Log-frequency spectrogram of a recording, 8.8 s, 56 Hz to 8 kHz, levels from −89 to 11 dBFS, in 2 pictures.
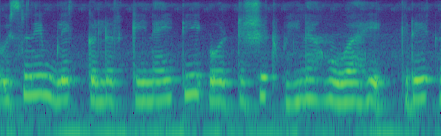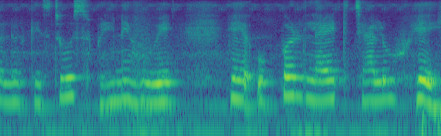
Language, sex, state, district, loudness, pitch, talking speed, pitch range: Hindi, female, Uttarakhand, Tehri Garhwal, -19 LUFS, 205 Hz, 145 wpm, 200-220 Hz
